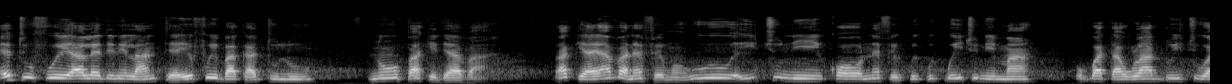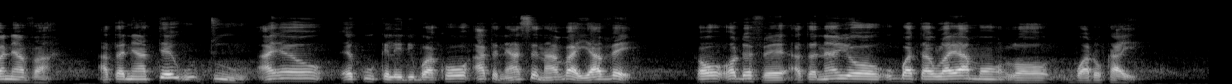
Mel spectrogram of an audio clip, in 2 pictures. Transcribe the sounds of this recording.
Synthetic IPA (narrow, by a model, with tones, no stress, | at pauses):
e˦t̪u˨fu˦e˦a˨lɛ˨dɪ˦nɪ̃˦la˨n̩˦t̪ɛ˨e˦fu˦e˦ba˦ka˨t̪u˦lu˦ | nʊ̃˦pa˦kɪ˨dɪ˨a˨va̰˨ | pa̰˦kɪ˨a˨ja˦va˦˨nɛ̃˦fɛ˨mɛ˨wu˦i˦t͡ʃu˦nɪ̃˨kɔ˦nɛ̃˦fɛ˨k͡pe˦k͡pe˦k͡po˦i˦t͡ʃu˦nɪ̃˨mã˦ | kʊ˦ɡ͡ba˦t̪a˨wla˦dʊ˦i˦t͡ʃu˦wa˦nɪ̃˨˦a˨va̰˨ | a̰˨t̪a˨nĩ˨a˨t̪ɛ˦wu˦t̪u˨a̰˨jɛ˦e˨ku˦ke˨le˨di˨bʊ˨a˨kɔ˦ʔa̰˨t̪a˨nĩ˨a˨sɛ˦nã˨˦va˦˨ji˨a˦vɛ̰˦˨ | ka˦wɔ˦ʔɔ˦dɛ˦fɛ˨a̰˨t̪a˨nĩ˦a˦jɔ˦wo̰˦ɡ͡ba˦t̪a˨wla˦ja˦mɔ̃˦lɔ˨bʊ˨a˨ɖʊ˨ka˨jḛ˨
